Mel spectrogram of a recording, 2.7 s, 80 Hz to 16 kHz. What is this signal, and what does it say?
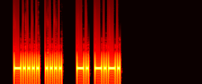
Morse code, heard as a keyed tone, about 40 wpm, 700 Hz. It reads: 6H NC
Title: Winter Field Day Exchanges Encore 40wpm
